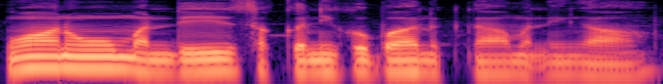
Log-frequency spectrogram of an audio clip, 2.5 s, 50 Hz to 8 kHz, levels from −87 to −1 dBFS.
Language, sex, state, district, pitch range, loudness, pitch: Garo, male, Meghalaya, South Garo Hills, 95-115 Hz, -19 LUFS, 110 Hz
